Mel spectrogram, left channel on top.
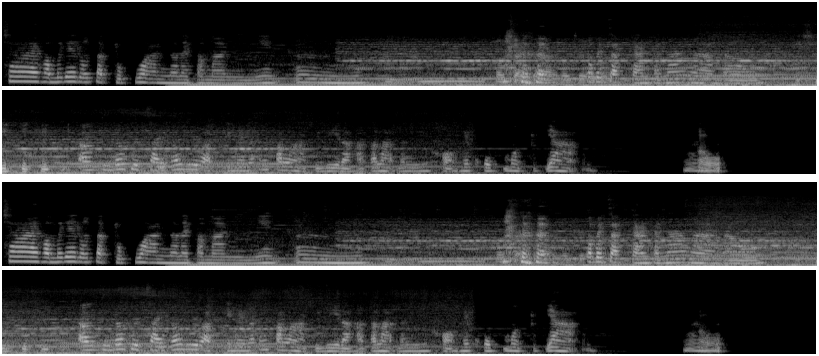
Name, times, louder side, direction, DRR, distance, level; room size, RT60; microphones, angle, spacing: voice 1, 0.0-3.7 5.0-5.6 5.8-7.6 8.9-14.1 15.0-15.3, right 2 dB, 20° right, 0.6 m, -30 dB
sound 1, 1.6-13.9, left 1 dB, 25° left, 0.8 m, -33 dB
sound 2, 1.9-12.9, right 2 dB, 40° right, 0.9 m, -47 dB
sound 3, 3.3-13.0, left 2 dB, ahead, 1.4 m, -35 dB
voice 2, 3.8-6.1 7.9-8.9 9.7-9.8 15.1-15.3, left 5 dB, 60° left, 0.3 m, -33 dB
5.3 x 2.5 x 2.4 m
head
